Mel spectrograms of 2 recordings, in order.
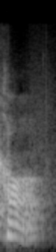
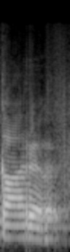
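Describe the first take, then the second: First: The final r sound is very slight. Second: The final r sound is strong and stressed. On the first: The speaker calls it right. "pronounce it very slightly, like car" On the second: The speaker calls it wrong. "not car. You're not supposed to stress on the last letter of this word"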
